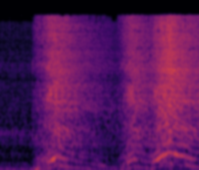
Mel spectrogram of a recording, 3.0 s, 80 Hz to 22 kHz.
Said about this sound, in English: On a crisp fall day, nothing like a motorcycle ride to clear the mind and the soul. My best ideas come to me 2 hours into an 8-hour motorcycle ride. Sounds and feelings of the road become almost meditative.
